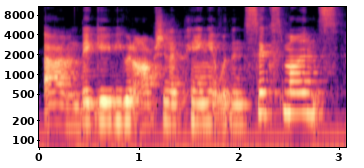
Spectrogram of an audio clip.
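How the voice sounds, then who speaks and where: A woman's voice: lowish voice, normal speed, sharp tone. A woman talking casually in a personal vlog, with lots of fillers, occasional swearing and a slight lisp from dental aligners. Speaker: vlogger. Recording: roomy echo.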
